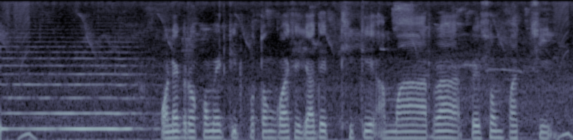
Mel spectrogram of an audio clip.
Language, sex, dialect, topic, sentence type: Bengali, male, Western, agriculture, statement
